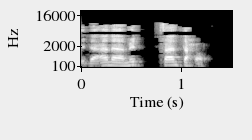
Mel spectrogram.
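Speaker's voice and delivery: ordinary delivery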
